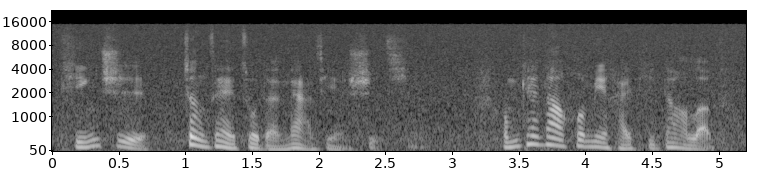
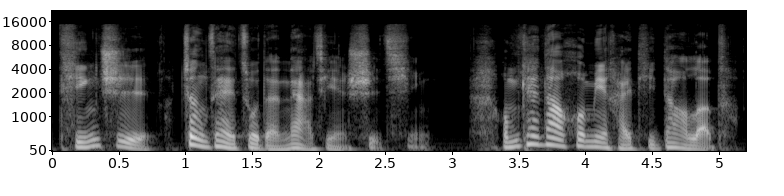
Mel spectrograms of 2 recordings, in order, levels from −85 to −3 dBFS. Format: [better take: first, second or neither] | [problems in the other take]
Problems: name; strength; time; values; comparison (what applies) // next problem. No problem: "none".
second | hiss; loud; throughout; 9 dB below the speech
